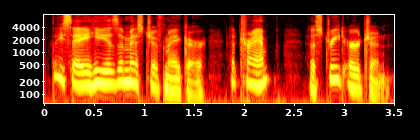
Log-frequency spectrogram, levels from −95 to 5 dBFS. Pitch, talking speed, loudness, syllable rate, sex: 160 Hz, 205 wpm, -17 LUFS, 5.5 syllables/s, male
